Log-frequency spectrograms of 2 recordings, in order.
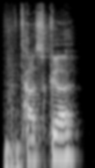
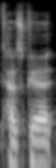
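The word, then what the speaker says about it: Tuszka: with taco charlton and derek uh zuska where he pronounced his name tusca tuscaloosa uh derek tuska if you watched those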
